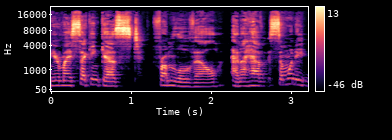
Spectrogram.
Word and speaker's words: Louisville: So I feel like with Louisville, it's not Louisville, it's Louisville.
